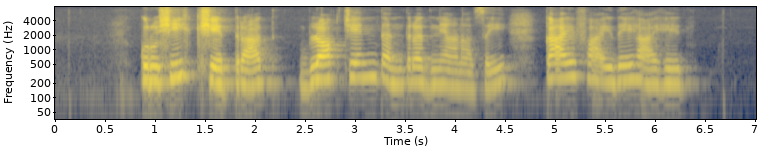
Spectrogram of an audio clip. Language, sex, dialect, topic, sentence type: Marathi, female, Standard Marathi, agriculture, question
